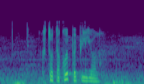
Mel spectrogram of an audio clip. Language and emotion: Russian, neutral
